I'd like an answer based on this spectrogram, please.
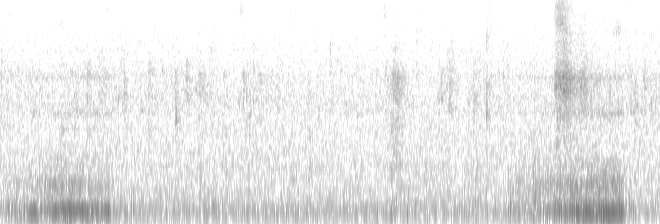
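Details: Greyhound mix named Sara asleep indoors, snoring while the household watches TV: two low, rumbling snores, one near the start and one near the end, separated by quiet room hush.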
